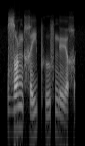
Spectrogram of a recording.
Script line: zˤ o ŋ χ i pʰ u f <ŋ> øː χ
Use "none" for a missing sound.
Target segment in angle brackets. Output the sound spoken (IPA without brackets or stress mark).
ŋ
